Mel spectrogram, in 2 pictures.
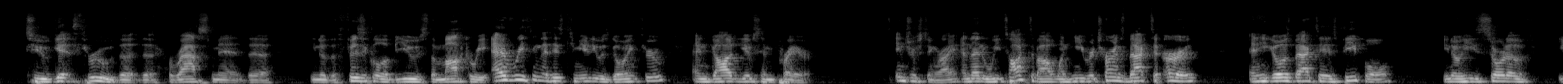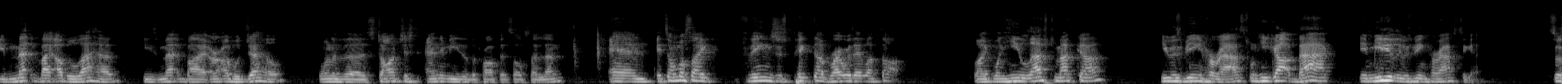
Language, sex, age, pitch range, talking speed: English, male, 20-39, 115-145 Hz, 200 wpm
